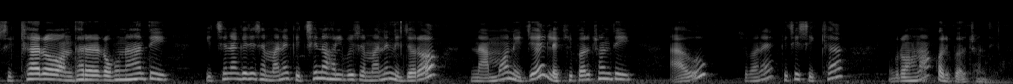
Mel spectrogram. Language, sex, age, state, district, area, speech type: Odia, female, 45-60, Odisha, Puri, urban, spontaneous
